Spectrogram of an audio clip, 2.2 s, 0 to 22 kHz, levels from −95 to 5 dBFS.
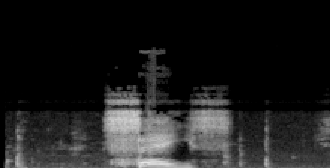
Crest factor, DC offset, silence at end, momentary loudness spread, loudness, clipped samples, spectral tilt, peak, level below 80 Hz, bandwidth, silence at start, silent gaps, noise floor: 18 dB; under 0.1%; 0.7 s; 17 LU; -12 LUFS; under 0.1%; 0.5 dB/octave; 0 dBFS; -72 dBFS; 10.5 kHz; 0.1 s; none; -53 dBFS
